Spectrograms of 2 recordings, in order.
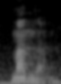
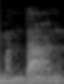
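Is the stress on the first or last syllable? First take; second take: first; last. First: The stress is on the first syllable. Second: The stress is on the last syllable. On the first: The speaker calls it right. "it's mandan. Okay? So it is on the penultimate" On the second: The speaker calls it wrong. "I am not saying mandan"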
